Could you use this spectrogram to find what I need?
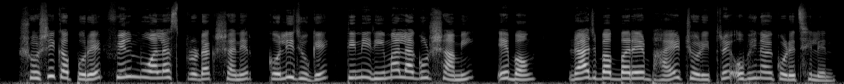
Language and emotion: Bengali, neutral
